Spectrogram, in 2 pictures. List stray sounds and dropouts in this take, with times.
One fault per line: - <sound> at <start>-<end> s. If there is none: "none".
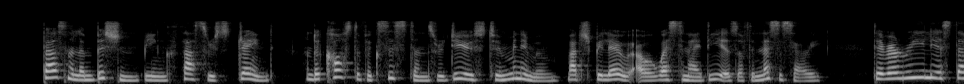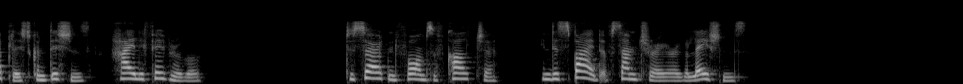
none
